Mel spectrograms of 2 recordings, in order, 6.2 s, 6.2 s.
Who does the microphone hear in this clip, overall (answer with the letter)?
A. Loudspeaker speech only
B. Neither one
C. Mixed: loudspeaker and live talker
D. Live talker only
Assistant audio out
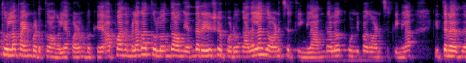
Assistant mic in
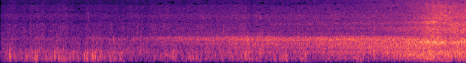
B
